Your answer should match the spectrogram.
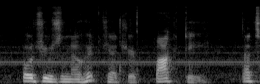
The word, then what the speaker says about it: Bochy: Bhakti.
